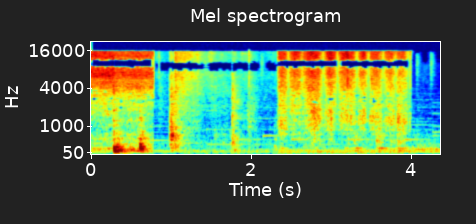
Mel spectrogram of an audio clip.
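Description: A dish brush scrubbing the inside of a glass, a rasping rub in two stretches with a quieter pause between them.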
